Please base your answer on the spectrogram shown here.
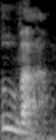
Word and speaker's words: Ove: I looked it up, and apparently that's how Swedish people will pronounce this name. So, A Man Called Ove.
